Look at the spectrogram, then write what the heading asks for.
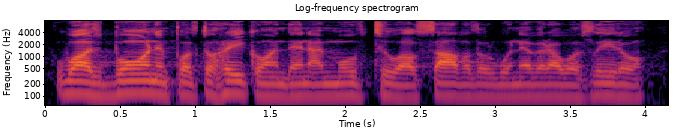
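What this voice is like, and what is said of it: Latin American Spanish-accented English. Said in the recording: “Didn't grow up here in the U.S., as you can tell in my accent.”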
